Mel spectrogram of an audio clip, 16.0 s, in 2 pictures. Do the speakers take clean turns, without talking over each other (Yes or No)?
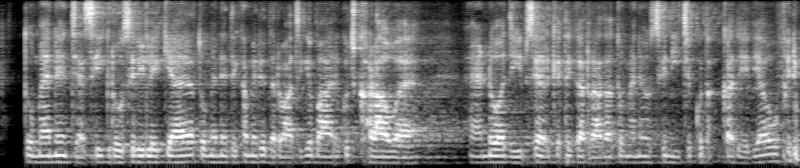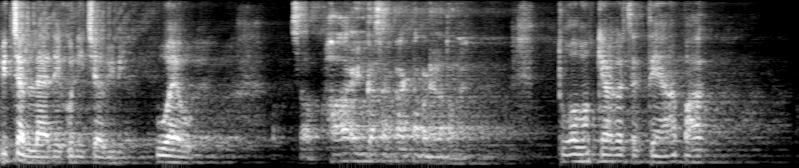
Yes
